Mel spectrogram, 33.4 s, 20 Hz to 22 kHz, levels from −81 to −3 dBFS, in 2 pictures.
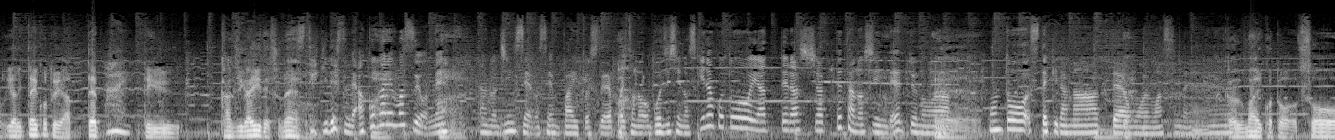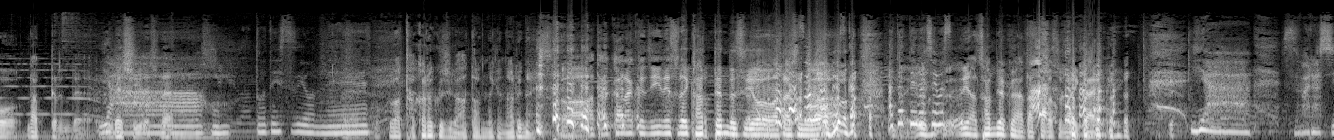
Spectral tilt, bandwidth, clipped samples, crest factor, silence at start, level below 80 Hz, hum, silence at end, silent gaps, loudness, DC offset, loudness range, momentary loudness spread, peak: -5.5 dB/octave; 16.5 kHz; 0.7%; 14 dB; 0 s; -36 dBFS; none; 0 s; none; -14 LUFS; under 0.1%; 10 LU; 13 LU; 0 dBFS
